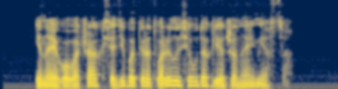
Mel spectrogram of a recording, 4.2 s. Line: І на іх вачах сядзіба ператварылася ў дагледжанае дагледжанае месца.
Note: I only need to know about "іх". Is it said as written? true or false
false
